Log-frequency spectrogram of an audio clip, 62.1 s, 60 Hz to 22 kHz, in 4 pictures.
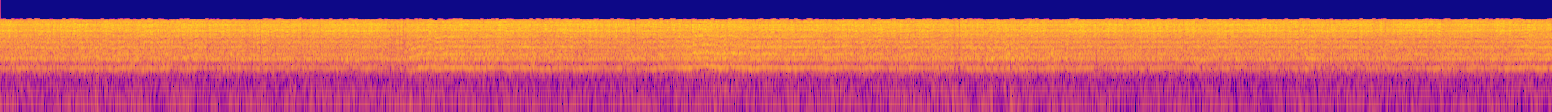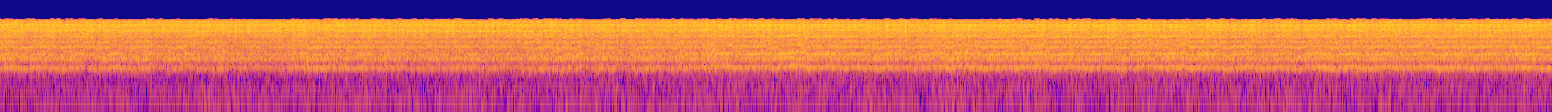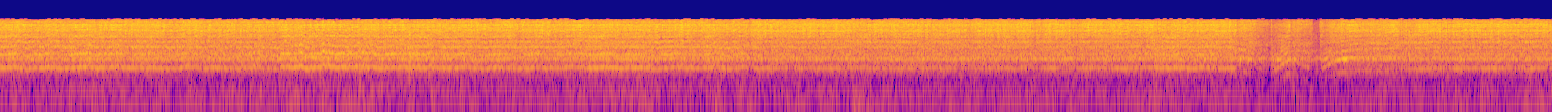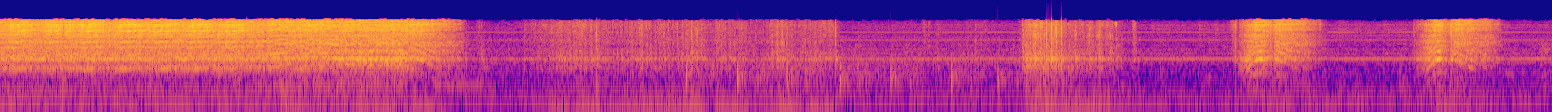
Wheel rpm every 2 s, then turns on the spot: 160, 160, 160, 160, 160, 160, 160, 160, 160, 160, 160, 160, 160, 170, 160, 160, 160, 160, 160, 160, 160, 130, 130, 160, 160, 60, 30, 10, 10, 20, 20.
52-54 56-58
